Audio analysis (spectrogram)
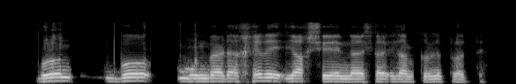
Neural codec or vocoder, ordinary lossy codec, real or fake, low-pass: autoencoder, 48 kHz, 32 numbers a frame, DAC-VAE, trained on Japanese speech; MP3, 64 kbps; fake; 7.2 kHz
